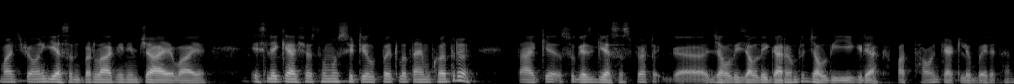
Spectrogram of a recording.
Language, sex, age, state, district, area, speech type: Kashmiri, male, 30-45, Jammu and Kashmir, Srinagar, urban, spontaneous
